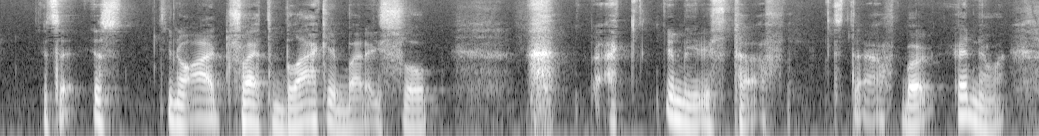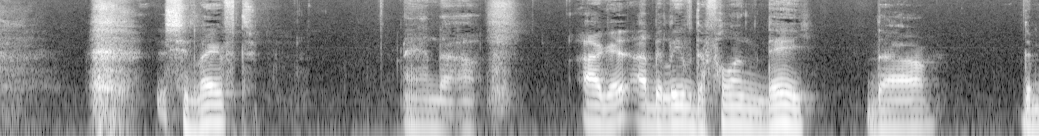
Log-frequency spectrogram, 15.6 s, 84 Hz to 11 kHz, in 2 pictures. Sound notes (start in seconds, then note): 3.3 crying; 4.0 sobbing; 8.5 sighs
